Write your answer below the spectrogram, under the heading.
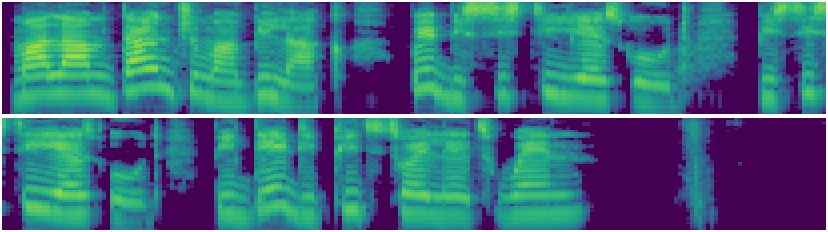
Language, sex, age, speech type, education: Nigerian Pidgin, female, 15-29, spontaneous, tertiary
